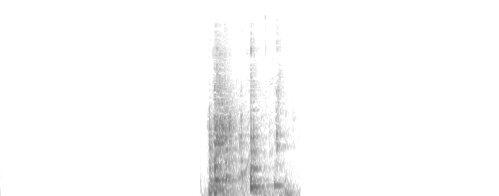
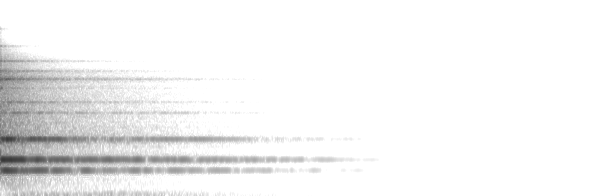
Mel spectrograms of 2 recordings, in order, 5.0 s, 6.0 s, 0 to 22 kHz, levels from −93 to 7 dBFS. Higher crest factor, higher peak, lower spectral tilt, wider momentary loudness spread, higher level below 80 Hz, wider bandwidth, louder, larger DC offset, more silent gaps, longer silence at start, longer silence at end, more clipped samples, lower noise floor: about the same, 26 dB vs 24 dB; second, -26 dBFS vs -8 dBFS; first, -6 dB/octave vs 1 dB/octave; second, 15 LU vs 27 LU; first, -64 dBFS vs -78 dBFS; first, 16 kHz vs 8.8 kHz; second, -45 LUFS vs -27 LUFS; neither; neither; first, 2.05 s vs 0 s; second, 2.1 s vs 4.55 s; neither; about the same, under -90 dBFS vs -90 dBFS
